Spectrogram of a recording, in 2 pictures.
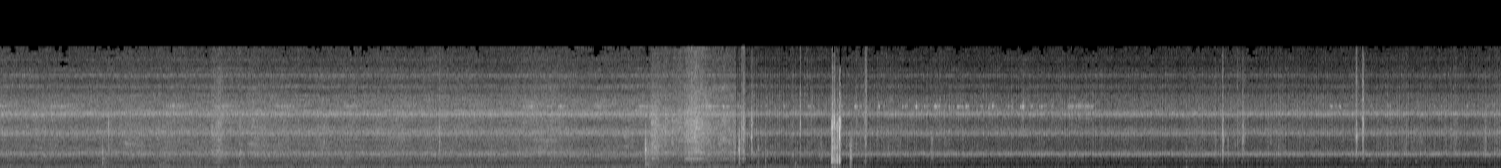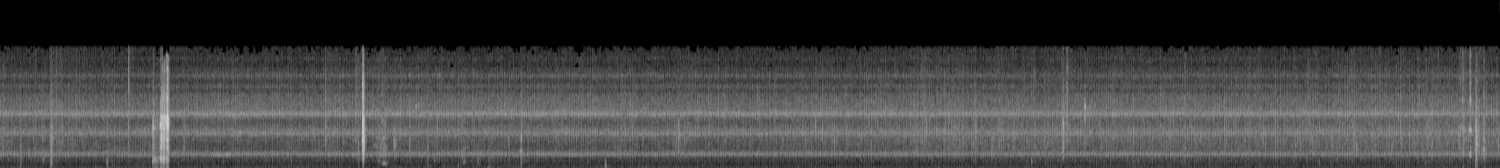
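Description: Plum jam boiling in a stainless steel pan, a steady bubbling as it cooks toward its setting point. A low hum stops suddenly with a click about eight seconds in, and a few sharp knocks stand out, the loudest about halfway through.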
